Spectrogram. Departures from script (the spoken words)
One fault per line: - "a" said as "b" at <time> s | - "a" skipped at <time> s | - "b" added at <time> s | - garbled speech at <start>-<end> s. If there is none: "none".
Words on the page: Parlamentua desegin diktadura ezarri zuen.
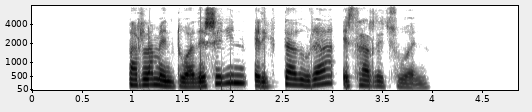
none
